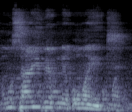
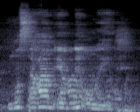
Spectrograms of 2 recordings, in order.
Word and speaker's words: মুসআব ইবনে উমাইর: যার ভিতরে বিখ্যাত ব্যক্তি হলেন হযরত মুসাইব ইবনে উমাইর। মুসাইব ইবনে, হ্যাঁ চল ঠিকঠাক উচ্চারণ করলে কেমন হয় জানেন? মুসআব ইবনে উমাইর।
